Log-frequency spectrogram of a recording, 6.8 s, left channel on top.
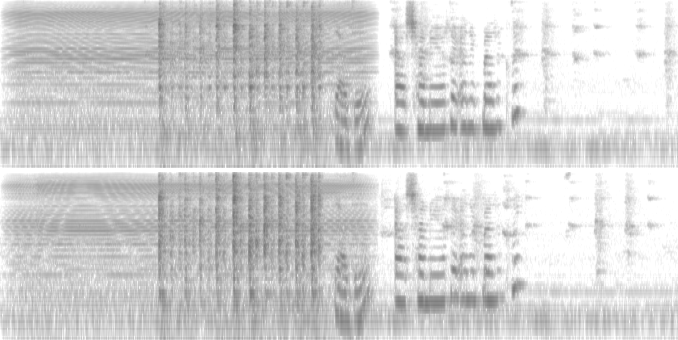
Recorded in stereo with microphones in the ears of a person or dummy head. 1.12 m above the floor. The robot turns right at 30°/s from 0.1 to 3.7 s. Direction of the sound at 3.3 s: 5° right (ahead or behind).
